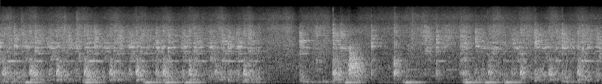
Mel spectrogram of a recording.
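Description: Fried rice sizzling in a hot wok over a high gas flame while a metal ladle stirs, presses and scrapes it and the wok is tossed, giving a quick, uneven run of knocks and scrapes over the steady sizzle.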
